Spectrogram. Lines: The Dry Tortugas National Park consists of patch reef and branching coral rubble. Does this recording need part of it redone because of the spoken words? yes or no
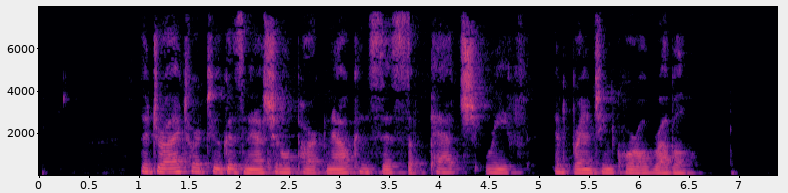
yes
